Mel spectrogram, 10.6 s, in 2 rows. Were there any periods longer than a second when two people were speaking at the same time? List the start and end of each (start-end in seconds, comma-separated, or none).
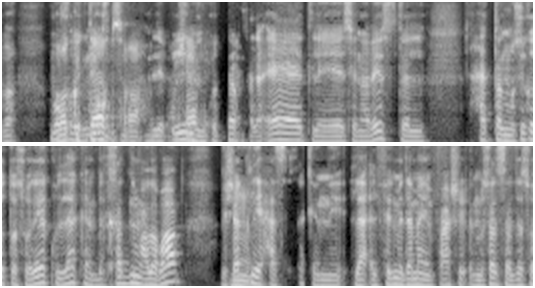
0.6-2.0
